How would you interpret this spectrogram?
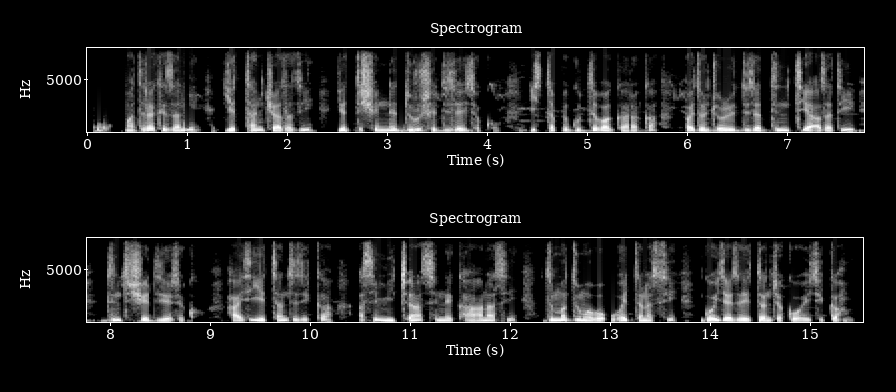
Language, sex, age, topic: Gamo, male, 25-35, government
